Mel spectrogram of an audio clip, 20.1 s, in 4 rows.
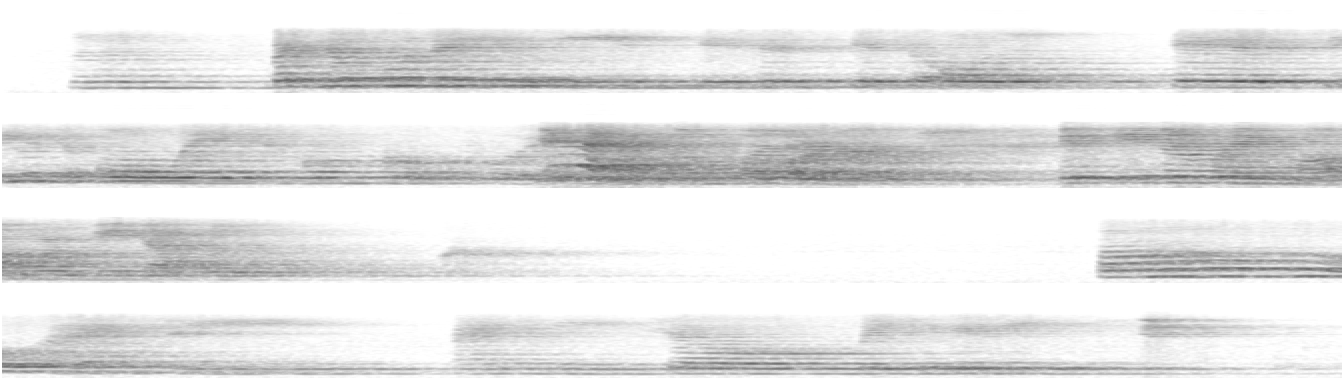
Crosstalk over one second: present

